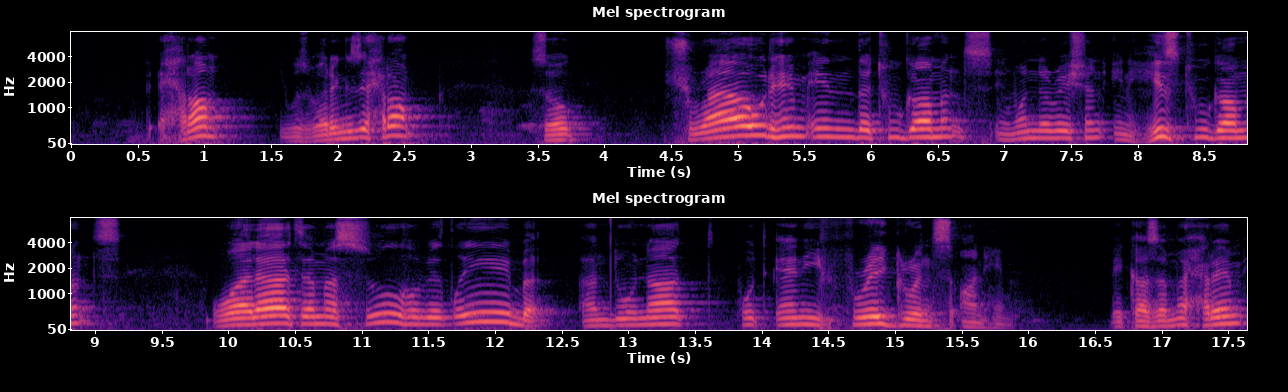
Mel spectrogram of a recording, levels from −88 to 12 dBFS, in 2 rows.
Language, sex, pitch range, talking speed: English, male, 150-200 Hz, 105 wpm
